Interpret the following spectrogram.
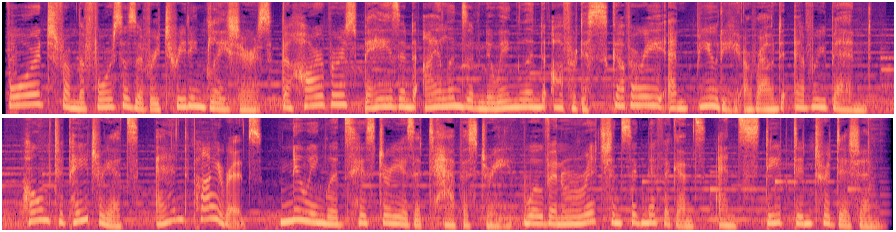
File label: US narration soft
